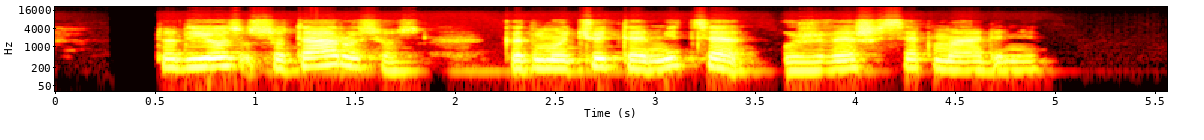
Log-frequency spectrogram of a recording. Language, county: Lithuanian, Vilnius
